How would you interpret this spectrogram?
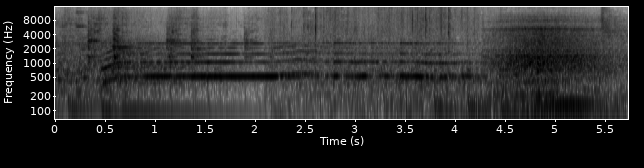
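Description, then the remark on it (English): Busy city street traffic in Yangon, where the speaker takes the bus: a deep engine rumble and a steady wash of road noise, as a long high tone like a horn or brake whine sounds for several seconds. No one speaks. “In Yangon, motorbikes are outlawed. Why is a matter of much rumor and speculation. So it's the bus for me.”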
